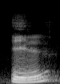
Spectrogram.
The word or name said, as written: il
